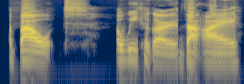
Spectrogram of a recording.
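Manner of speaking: normal talking voice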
